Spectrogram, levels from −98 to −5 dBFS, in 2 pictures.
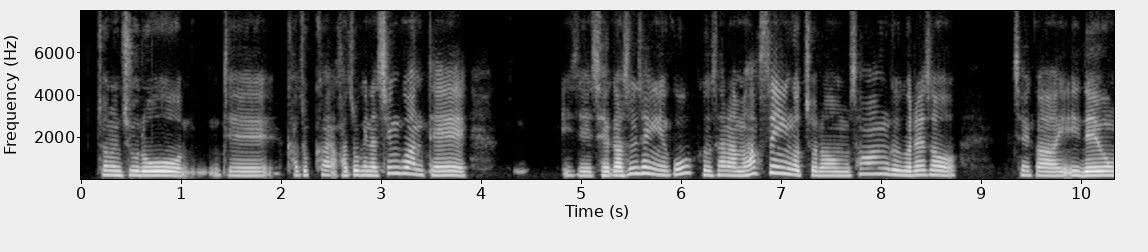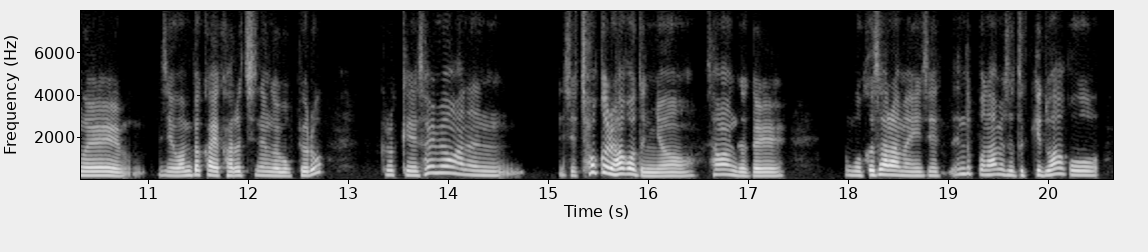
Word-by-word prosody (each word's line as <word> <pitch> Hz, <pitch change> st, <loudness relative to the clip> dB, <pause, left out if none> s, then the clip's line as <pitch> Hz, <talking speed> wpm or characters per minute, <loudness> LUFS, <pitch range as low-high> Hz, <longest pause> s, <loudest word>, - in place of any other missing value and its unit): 저는 210 Hz, -2 st, 0 dB
주로 195 Hz, -2 st, +4 dB, 0.2 s
인제 185 Hz, -7 st, -5 dB
가족하 205 Hz, +2 st, -5 dB
가족이나 200 Hz, +1 st, -1 dB
친구한테 205 Hz, -7 st, 0 dB, 0.9 s
이제 185 Hz, -2 st, -5 dB
제가 190 Hz, +2 st, +3 dB
선생이고 265 Hz, 0 st, -1 dB
그 210 Hz, -4 st, -3 dB
사람은 205 Hz, 0 st, 0 dB
학생인 285 Hz, +1 st, +1 dB
것처럼 190 Hz, -4 st, -1 dB
상황극을 245 Hz, -3 st, -1 dB
해서 215 Hz, -2 st, +1 dB, 0.6 s
제가 195 Hz, -4 st, -1 dB
이 200 Hz, -, +1 dB
내용을 190 Hz, -2 st, +4 dB, 0.3 s
이제 195 Hz, -2 st, -6 dB
완벽하게 200 Hz, +2 st, +2 dB
가르치는 190 Hz, +1 st, -2 dB
걸 180 Hz, -, +2 dB
목표로 190 Hz, -, -1 dB, 0.5 s
그렇게 215 Hz, -2 st, -3 dB
설명하는 250 Hz, -9 st, -2 dB, 0.5 s
이제 195 Hz, -2 st, -9 dB
척을 310 Hz, -, +3 dB
하거든요 175 Hz, -7 st, +1 dB
상황극을. 180 Hz, -6 st, 0 dB, 0.6 s
뭐 200 Hz, -2 st, -4 dB
그 215 Hz, -, +2 dB
사람은 215 Hz, -5 st, +4 dB
이제 185 Hz, 0 st, -5 dB, 0.2 s
핸드폰 255 Hz, -3 st, -4 dB
하면서 230 Hz, -3 st, 0 dB
듣기도 210 Hz, +3 st, -1 dB
하고 210 Hz, -7 st, -1 dB
200 Hz, 285 characters per minute, -23 LUFS, 190-230 Hz, 0.9 s, 주로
